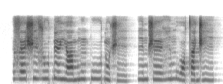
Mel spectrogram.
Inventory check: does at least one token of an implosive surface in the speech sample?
yes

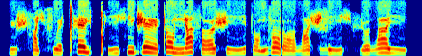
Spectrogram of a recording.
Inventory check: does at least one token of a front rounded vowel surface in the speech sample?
yes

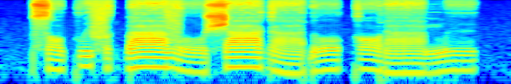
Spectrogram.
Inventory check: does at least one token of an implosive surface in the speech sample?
yes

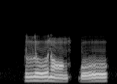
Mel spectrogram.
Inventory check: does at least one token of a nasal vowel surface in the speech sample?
yes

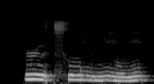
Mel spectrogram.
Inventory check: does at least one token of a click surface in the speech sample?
no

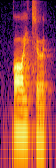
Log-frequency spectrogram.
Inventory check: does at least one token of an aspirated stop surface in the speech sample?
no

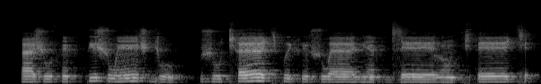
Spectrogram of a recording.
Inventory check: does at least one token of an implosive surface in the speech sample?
no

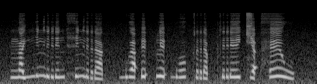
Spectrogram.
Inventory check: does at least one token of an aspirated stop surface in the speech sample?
no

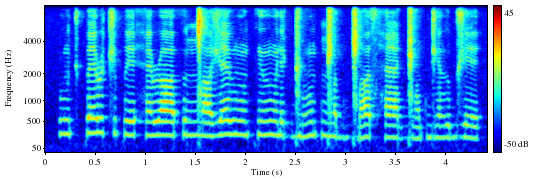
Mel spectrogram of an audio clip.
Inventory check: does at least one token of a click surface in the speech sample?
yes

